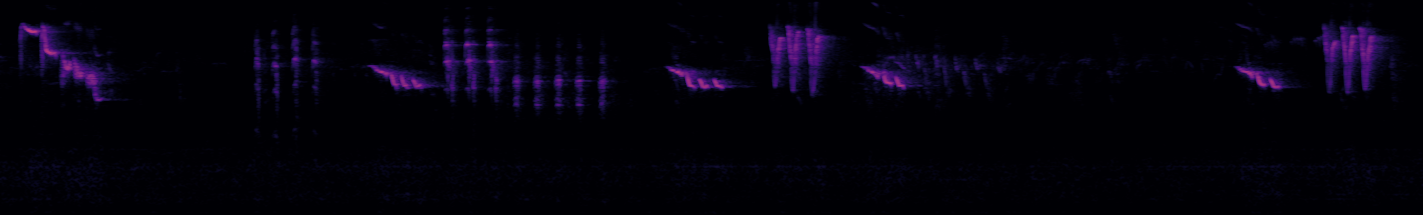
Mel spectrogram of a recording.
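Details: Common nightingale singing in the morning: varied phrases of falling whistles, sharp rapid note series and buzzy high bursts, separated by short pauses, over a steady low background hum.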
